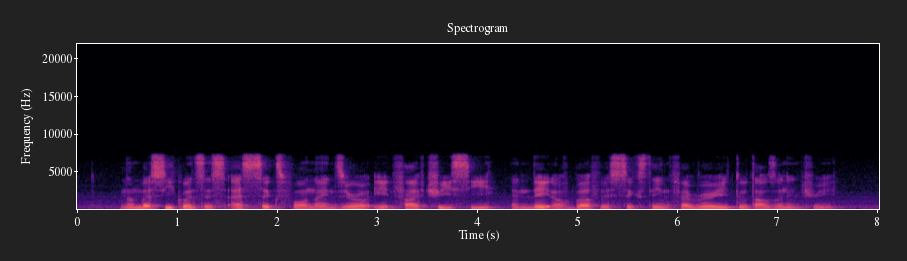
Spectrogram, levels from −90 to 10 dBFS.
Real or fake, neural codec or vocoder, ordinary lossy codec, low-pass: real; none; none; 7.2 kHz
